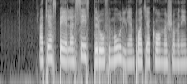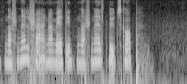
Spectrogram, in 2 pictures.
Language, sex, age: Swedish, female, 19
